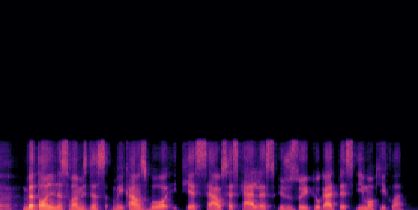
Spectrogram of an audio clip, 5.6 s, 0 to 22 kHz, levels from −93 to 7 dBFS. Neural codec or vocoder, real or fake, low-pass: codec, 16 kHz, about 1 kbps, DyCAST, with the encoder's durations; fake; 7.2 kHz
